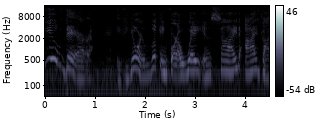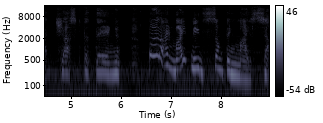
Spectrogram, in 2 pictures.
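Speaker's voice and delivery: piercing, shrill, high creature calling-out voice. A narrator voices a Knoll calling out to the listener: shrill voice. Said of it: "calls out to you in a shrill voice".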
